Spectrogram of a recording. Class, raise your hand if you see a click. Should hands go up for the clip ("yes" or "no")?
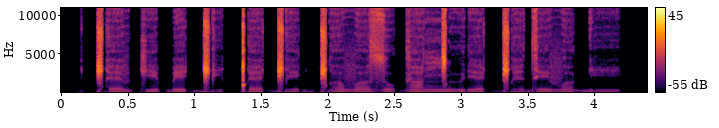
yes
